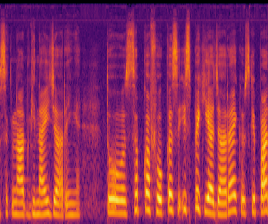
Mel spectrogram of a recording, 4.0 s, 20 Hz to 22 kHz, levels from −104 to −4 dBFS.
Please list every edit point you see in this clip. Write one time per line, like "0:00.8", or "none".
none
